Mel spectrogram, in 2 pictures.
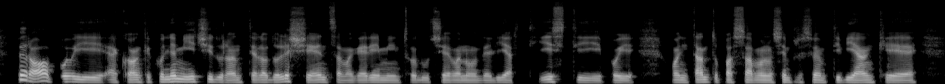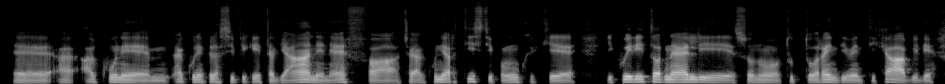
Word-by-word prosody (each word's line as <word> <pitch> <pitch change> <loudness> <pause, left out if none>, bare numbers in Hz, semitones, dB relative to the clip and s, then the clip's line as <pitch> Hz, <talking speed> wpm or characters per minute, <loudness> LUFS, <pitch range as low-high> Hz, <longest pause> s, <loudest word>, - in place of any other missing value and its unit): però 210 -6 +5
poi 110 -5 +1
ecco, 110 0 -2
anche 110 0 -1
con 115 +1 -1
gli 125 - +5
amici, 120 -2 +2
durante 105 -1 -2
l'adolescenza 110 0 0
magari 100 +1 -1
mi 100 - -2
introducevano 100 0 -3
degli 100 +2 -4
artisti 105 -2 -5
poi, 95 -2 -2 0.4
ogni 105 -1 -1
tanto, 110 +1 0
passavano 105 -1 0
sempre 105 +1 -4
su 110 - -2
MTV 105 +1 -1
anche, 100 -1 +1 0.4
uhm, 95 -2 -1
a 100 -2 -4
alcune, 105 -2 +1
mhmm, 95 0 -6
alcune 110 0 -1
classifiche 110 0 -3
italiane, 100 +1 +3
Neffa, 95 -2 -1
cioè 100 - -3
alcuni 100 +4 0
artisti 110 +2 -3
comunque 105 0 -3
che 95 -6 0 0.3
i 110 - -7
cui 120 +2 +4
ritornelli 115 -4 +4
sono 105 -1 -2
tuttora 110 +1 -1
indimenticabili. 100 -1 +2
105 Hz, 130 wpm, -25 LUFS, 100-110 Hz, 0.4 s, però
